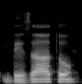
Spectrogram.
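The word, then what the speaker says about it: デザート: desert को आप बोलेंगे डेजातो ऊ यानी अगर आपने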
